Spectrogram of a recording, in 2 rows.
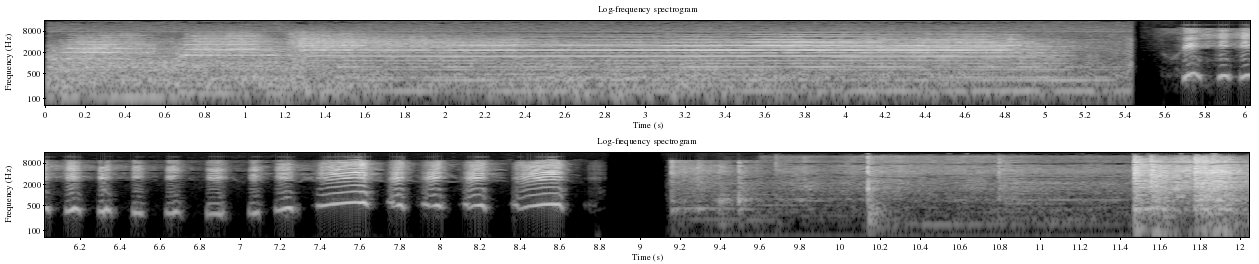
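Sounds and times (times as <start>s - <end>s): timpani roll: 0.0s - 5.1s
orchestral brass chords: 0.0s - 5.4s.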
